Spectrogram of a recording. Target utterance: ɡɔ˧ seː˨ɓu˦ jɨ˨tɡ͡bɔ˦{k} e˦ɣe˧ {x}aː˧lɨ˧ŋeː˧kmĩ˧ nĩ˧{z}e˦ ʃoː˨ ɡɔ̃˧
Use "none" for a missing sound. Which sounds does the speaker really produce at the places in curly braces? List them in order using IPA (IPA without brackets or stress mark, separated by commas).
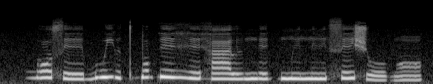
k, h, s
